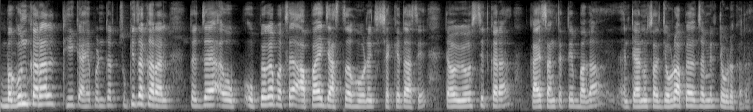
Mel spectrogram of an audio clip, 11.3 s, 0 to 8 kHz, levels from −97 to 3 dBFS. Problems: constant background noise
